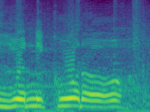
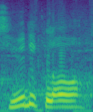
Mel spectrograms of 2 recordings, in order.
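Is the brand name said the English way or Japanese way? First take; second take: Japanese; English. First: It is said as Japanese 'Unikuro' with four syllables. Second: It is said as English 'Uniqlo' with three syllables. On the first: This is how locals say the name. "Anong pronunciation dito sa Uniqlo?" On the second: This is how the name is known abroad. "also known as"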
